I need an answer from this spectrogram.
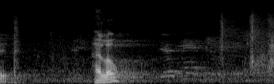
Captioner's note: applause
